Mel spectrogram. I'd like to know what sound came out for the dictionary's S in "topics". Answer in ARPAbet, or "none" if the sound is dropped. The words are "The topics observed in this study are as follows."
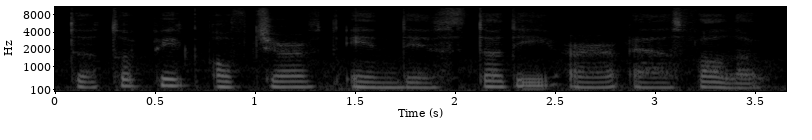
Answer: none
